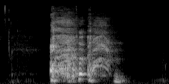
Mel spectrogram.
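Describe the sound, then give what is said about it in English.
A person with a cough lasting over a month lets out one harsh, rough coughing burst made of a few quick hacks, loud against near silence. “excuse me. So I've had a cough for over a month now.”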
